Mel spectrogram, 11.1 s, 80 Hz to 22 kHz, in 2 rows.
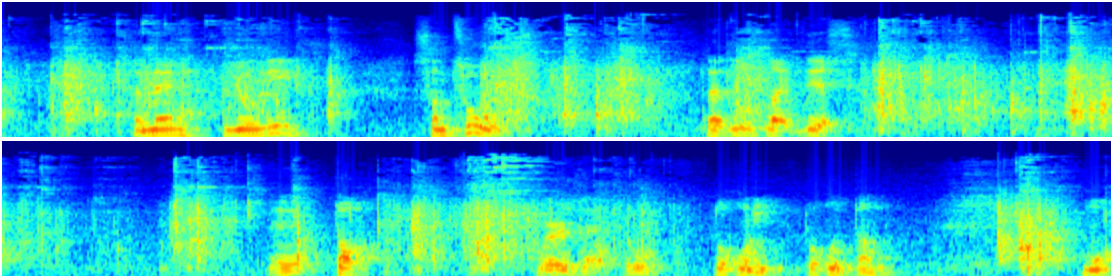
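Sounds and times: metal tools clattering in toolbox: 0:00.0 - 0:09.0, 0:10.5 - 0:11.0.

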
